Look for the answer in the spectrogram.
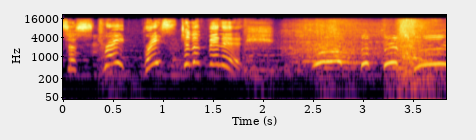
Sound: wheels whirring

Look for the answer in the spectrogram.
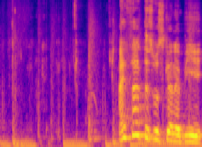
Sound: chewing

